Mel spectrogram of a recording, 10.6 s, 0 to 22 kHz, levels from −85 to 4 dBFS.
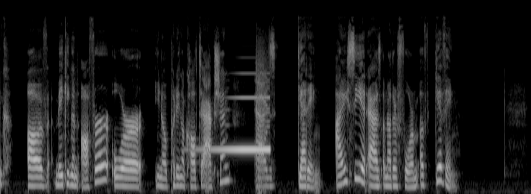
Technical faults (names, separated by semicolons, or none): loudspeaker feedback squeal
